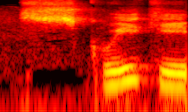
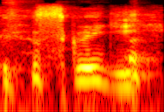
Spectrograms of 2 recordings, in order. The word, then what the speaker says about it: Squiggy: out Lenny or squeaky squeaky because you keep mispronouncing it Squiggy what is his name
